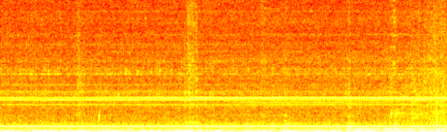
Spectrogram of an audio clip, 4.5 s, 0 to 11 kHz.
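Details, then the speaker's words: Frigidaire LFPH33M4LM mini fridge that stopped cooling, just after fitting a new starter relay on the compressor terminals: steady low hum, no clicking or cycling, compressor started and running normally. "oh i can actually hear the compressor humming now so it started up it's running"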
